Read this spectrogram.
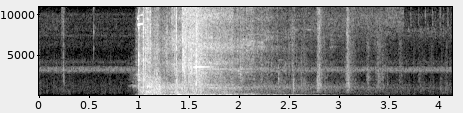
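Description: A chime sounds as a game menu confirms a choice.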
